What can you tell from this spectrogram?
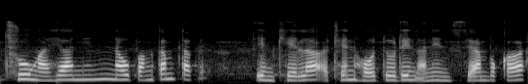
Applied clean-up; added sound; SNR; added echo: none; none; none; none.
